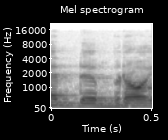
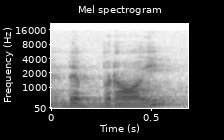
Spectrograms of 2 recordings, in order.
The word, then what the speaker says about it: de Broglie: panjang gelombang de broglie Koko bacanya d'brow Ya ini cara kita sebutnya d'bright untuk mendapatkan panjang gelombang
